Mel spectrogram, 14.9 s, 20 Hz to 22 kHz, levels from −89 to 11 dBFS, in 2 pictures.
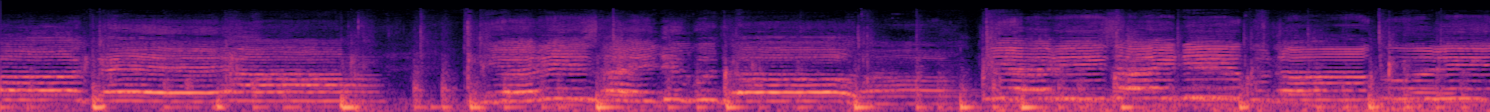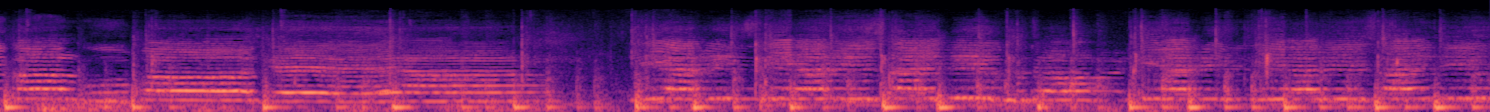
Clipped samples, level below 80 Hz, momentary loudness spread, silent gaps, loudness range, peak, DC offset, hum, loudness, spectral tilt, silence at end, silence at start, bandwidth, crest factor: under 0.1%; -42 dBFS; 7 LU; none; 2 LU; -4 dBFS; under 0.1%; none; -20 LUFS; -6 dB/octave; 0 s; 0 s; 14 kHz; 16 dB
